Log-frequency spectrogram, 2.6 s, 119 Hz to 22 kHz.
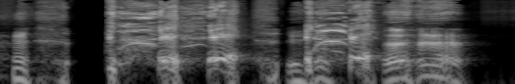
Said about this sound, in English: Oh, I'm going to cough during this, but we're more than 6 feet away. Don't worry.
